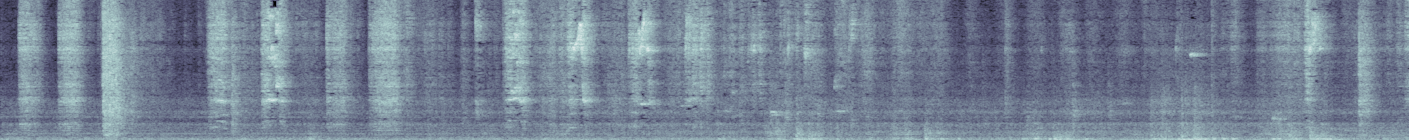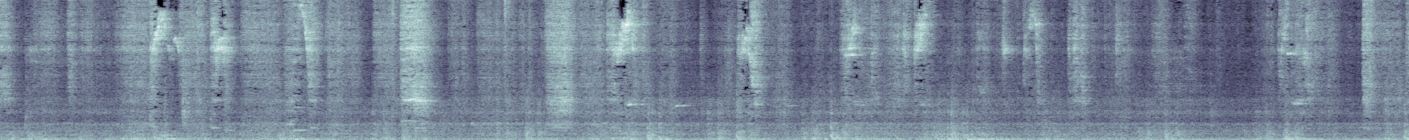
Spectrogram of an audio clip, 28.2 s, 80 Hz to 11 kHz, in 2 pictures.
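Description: E3-series Yamagata Shinkansen train running on the conventional line, heard from inside a passenger car: a steady low rumble with frequent clicks and knocks of the wheels on the track. It grows louder and rougher from about eight seconds in.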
